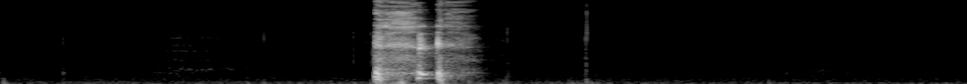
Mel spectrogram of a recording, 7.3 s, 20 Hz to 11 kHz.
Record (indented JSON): {
  "cough_length": "7.3 s",
  "cough_amplitude": 8759,
  "cough_signal_mean_std_ratio": 0.21,
  "survey_phase": "beta (2021-08-13 to 2022-03-07)",
  "age": "45-64",
  "gender": "Male",
  "wearing_mask": "No",
  "symptom_none": true,
  "smoker_status": "Never smoked",
  "respiratory_condition_asthma": false,
  "respiratory_condition_other": false,
  "recruitment_source": "REACT",
  "submission_delay": "1 day",
  "covid_test_result": "Negative",
  "covid_test_method": "RT-qPCR"
}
